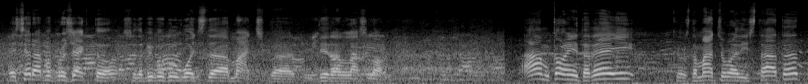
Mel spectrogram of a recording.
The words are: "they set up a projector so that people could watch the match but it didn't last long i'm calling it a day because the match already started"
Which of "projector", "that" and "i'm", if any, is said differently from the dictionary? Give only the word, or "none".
projector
